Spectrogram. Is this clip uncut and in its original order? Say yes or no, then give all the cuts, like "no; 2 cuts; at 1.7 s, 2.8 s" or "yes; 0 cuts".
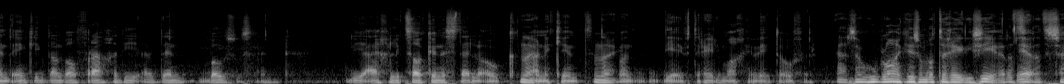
no; 1 cut; at 4.0 s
